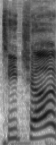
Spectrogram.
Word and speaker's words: T-Chod: Yeah, but it's T-Chod, like CH odd.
